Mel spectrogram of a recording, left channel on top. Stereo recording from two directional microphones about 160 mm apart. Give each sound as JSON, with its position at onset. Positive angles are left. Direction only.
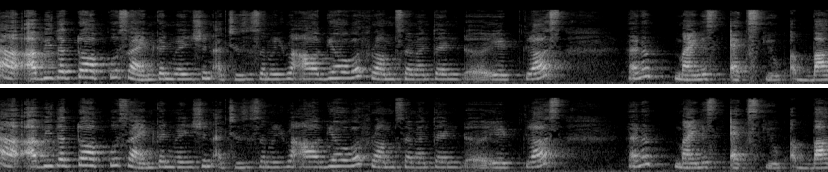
{"t": 0.0, "sound": "a woman's voice", "side_deg": 35}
